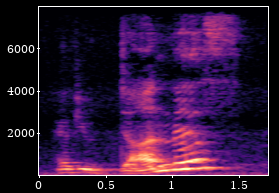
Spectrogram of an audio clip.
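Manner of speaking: DONE stressed and held, rising at the end.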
